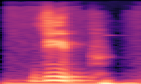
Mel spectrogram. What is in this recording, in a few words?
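"vip", Azerbaijani; Orfoqrafiya Lüğəti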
